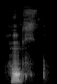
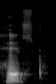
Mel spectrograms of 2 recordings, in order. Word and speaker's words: heilt: Also, pay careful attention to the change in pronunciation that the T may cause, like in the word heilt, we have the voiceless L.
